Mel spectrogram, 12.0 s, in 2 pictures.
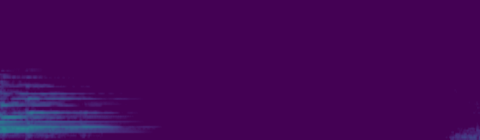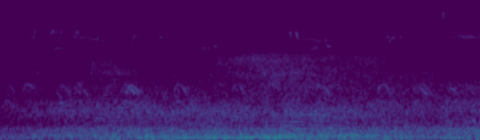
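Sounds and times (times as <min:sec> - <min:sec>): birds calling: 0:05.6 - 0:12.0.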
